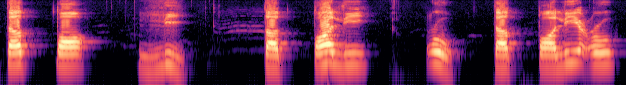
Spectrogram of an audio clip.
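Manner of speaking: tattali'u drawn out slowly; slow blended demo. Shown as a demonstration. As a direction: stretch tattali'u out gently. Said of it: "blending syllables demo".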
